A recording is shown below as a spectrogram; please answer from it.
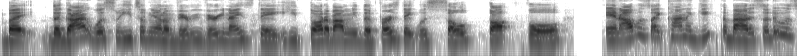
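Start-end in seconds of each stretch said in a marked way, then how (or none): none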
